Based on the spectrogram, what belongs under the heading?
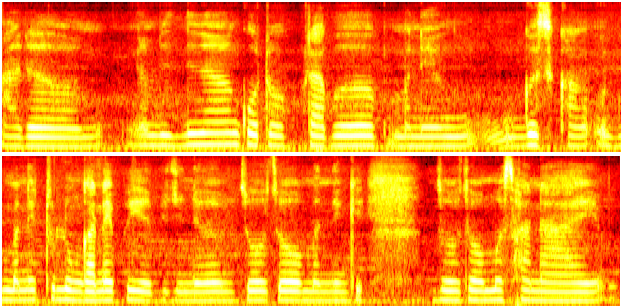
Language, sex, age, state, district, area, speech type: Bodo, female, 45-60, Assam, Kokrajhar, urban, spontaneous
